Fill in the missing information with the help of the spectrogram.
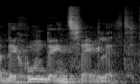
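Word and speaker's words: Det sjunde inseglet: Che in svedese si pronuncia De Hundeinseglet, De Hundeinseglet.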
